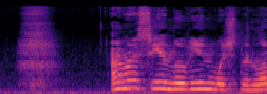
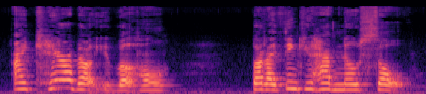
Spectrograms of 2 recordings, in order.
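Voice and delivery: loud emotional outburst, well above usual volume; bursting out; 11 dB louder than usual. Acted. Woman bursting out at the guy she cares about, loud outburst. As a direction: burst out loudly, punching the whole confession. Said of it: "she never bursts out and says".

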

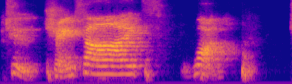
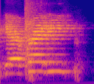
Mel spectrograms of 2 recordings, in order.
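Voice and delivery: normal talking voice

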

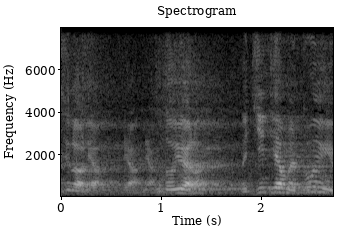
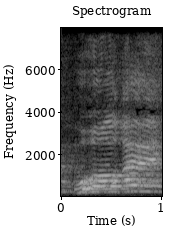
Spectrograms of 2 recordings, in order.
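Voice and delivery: high loud echoing call; 7 semitones higher, 7 dB louder, much slower than usual. Acted. Echo answers the boy, loud high call. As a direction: ring it back as an echo.

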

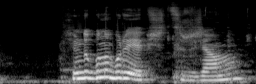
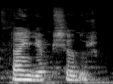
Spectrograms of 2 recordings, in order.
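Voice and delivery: usual speaking voice

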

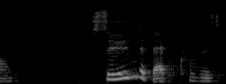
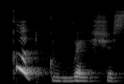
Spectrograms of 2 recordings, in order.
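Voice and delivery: loud, slow good gracious; astonished at the door; startled old man; surprised Percy; 12 dB louder than usual. Acted.

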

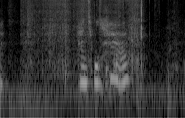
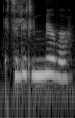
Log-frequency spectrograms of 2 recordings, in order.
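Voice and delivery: high, loud thrilled reveal; delighted exclamation; 5 semitones higher, 8 dB louder than usual. Real, not acted. Finding Karina's little mirror, thrilled and loud. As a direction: announce the find with glee.

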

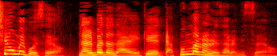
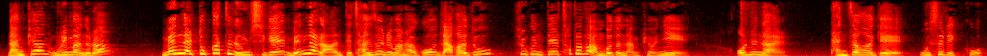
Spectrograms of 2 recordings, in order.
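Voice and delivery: ordinary talk

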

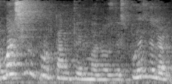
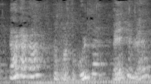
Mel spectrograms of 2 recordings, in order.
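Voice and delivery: higher, laughing imitation of a defiant child; mocking defiant child; 4 semitones higher than usual. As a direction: play the child shoving the parent off, half-laughing. Child talking back to parent. (imitación burlona de un hijo rebelde)

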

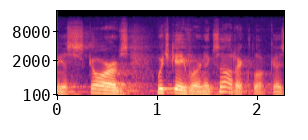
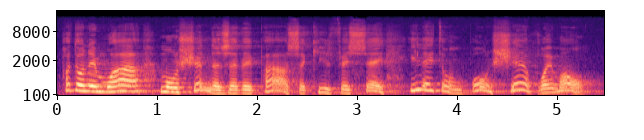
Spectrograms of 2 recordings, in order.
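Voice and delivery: put-on high-pitched girl apologizing in French; French-speaking girl; 11 semitones higher than usual. A narrator's reading. French-speaking girl, voiced in story.

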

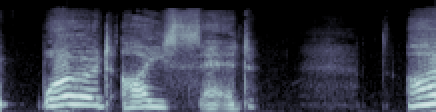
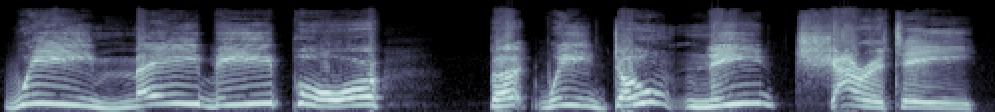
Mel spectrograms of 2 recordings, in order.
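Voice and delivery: higher, slow, stubborn mock shout; a poor man refusing charity, mildly raised; proud angry shout; 7 semitones higher than usual. Perks refuses the gifts, a mild hammed-up shout. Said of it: "they heard Perks shout".

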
